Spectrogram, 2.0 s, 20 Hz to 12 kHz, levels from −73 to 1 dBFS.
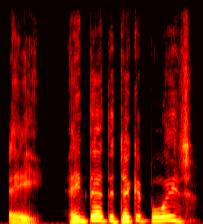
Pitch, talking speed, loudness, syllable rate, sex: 200 Hz, 175 wpm, -17 LUFS, 4.8 syllables/s, male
